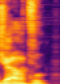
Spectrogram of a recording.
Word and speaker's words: Kjartan: And yet we've always pronounced it Jartan, because when my mother found the name in the book, she just knocked off the K, like a lot of other words with silent K, such as knickers. She knocked off the K and just read out what was left. And so I've always been Jartan.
